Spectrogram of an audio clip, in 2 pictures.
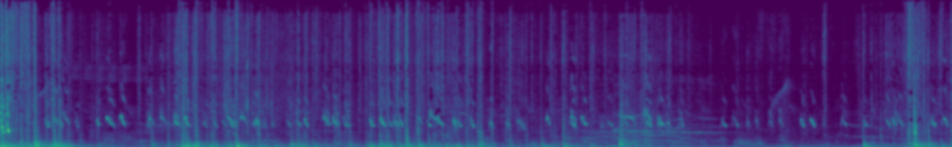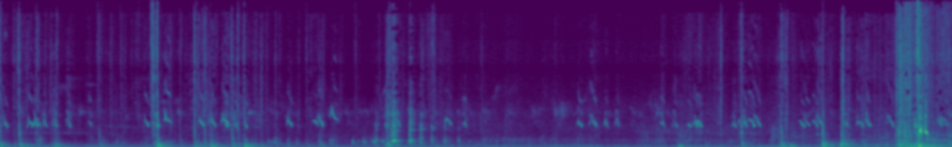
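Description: Young Sweater Roundhead-cross gamefowl chicks peeping in quick, high, repeated chirps, with clucking and sharp bursts of wings flapping against the bamboo slats of their coop, the loudest flurry near the end.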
